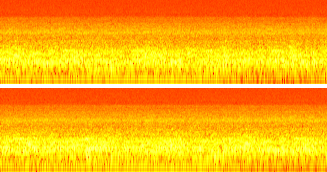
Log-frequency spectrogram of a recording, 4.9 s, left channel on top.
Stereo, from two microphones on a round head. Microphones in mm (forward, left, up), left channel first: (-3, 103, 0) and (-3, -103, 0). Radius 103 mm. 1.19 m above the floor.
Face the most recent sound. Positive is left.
No sound to turn to.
